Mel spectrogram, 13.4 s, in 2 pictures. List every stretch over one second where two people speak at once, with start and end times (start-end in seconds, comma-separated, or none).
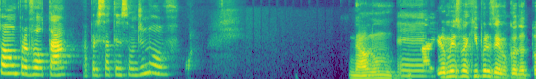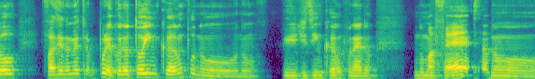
none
